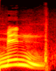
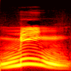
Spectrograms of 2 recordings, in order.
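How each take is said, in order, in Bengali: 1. শেষের n ধ্বনিটি স্পষ্ট ও পূর্ণভাবে উচ্চারিত হয়। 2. শেষের n ধ্বনিটি প্রচ্ছন্ন ও অনুনাসিক। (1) "স্পষ্ট নয়, স্পষ্ট মিন এমন নয়" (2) "নাকের মধ্যে আওয়াজ যাবে মিং"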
